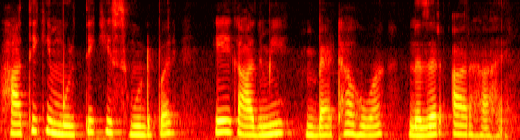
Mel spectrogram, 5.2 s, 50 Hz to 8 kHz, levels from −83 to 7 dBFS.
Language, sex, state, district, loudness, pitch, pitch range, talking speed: Hindi, female, Bihar, Darbhanga, -15 LUFS, 195 Hz, 180-220 Hz, 160 wpm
